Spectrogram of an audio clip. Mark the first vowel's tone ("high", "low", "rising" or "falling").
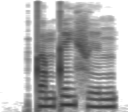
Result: low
